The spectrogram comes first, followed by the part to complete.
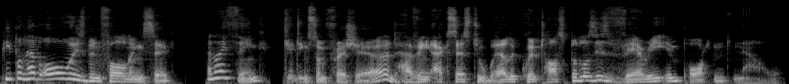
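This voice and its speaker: An actor playing an evasive, self-important male president in an audio drama, with a pompous, dismissive way of speaking and a husky voice. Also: medium pitch, wildly swooping pitch, normal speed, few pauses. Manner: pompous, dismissive politician's oratory. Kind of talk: audio drama acting, political interview.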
